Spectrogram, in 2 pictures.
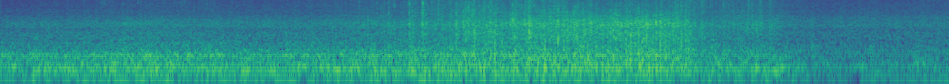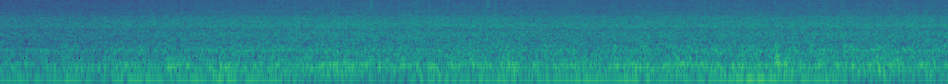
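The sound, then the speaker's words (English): A car passes through a car wash: a loud, steady rushing and rumbling with a stronger hissing spray burst early on, then a lower continuous drone of water and machinery. No voices are heard. “This is the sound of our car going through a car wash. In the car wash, your car gets clean, and there's a lot of noise.”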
